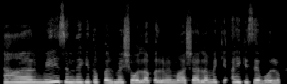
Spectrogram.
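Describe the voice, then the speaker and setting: A woman's voice: sits high, fairly even intonation, moderate pace, creaky, mellow, no echo. A woman voicing a chatty, dramatic young college girl who rambles and exclaims in a storybook telling. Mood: brooding.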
